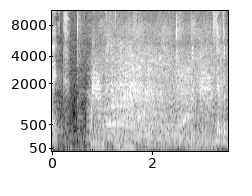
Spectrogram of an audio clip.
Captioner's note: laughter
